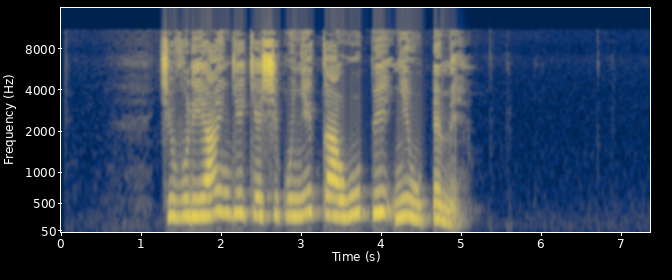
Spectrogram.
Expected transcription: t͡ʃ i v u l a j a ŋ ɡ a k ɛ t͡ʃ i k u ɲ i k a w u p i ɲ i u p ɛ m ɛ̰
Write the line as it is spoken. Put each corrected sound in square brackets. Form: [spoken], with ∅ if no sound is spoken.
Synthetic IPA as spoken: t͡ʃ i v u l [i] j a ŋ ɡ [i] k ɛ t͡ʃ i k u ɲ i k a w u p i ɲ i u p ɛ m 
